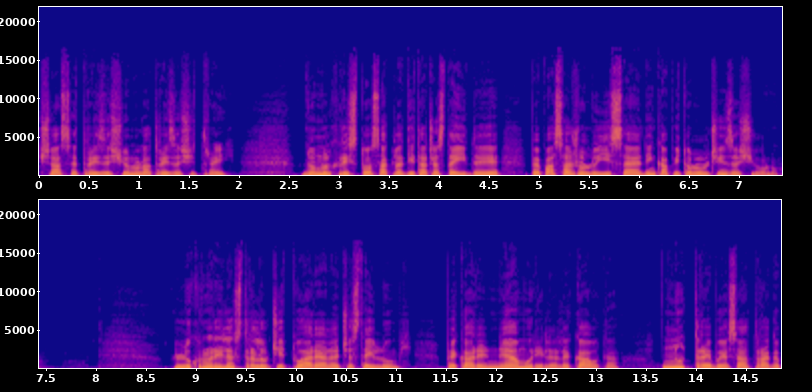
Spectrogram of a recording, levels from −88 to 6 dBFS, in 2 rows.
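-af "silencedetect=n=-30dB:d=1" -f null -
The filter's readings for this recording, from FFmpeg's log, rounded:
silence_start: 7.32
silence_end: 8.78 | silence_duration: 1.46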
